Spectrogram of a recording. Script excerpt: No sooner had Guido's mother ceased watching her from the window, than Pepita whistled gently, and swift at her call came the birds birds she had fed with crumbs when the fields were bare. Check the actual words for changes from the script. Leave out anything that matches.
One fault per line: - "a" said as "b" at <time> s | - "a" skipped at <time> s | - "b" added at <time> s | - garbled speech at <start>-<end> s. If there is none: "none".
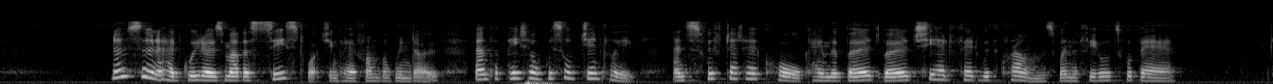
none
